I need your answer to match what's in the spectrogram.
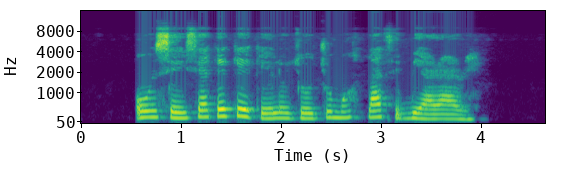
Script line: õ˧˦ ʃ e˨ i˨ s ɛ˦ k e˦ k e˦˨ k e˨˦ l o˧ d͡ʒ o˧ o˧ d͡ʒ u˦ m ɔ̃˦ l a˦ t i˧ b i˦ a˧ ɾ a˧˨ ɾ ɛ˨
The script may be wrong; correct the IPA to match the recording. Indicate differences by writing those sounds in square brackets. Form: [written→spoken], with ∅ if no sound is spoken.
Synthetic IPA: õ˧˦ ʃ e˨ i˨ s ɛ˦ k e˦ k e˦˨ k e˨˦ l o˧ d͡ʒ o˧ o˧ d͡ʒ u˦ m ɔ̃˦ l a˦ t i˧ [b→ɡ͡b] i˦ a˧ ɾ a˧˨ ɾ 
